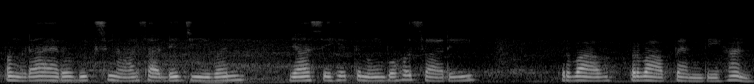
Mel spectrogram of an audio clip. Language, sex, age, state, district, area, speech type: Punjabi, female, 45-60, Punjab, Jalandhar, urban, spontaneous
